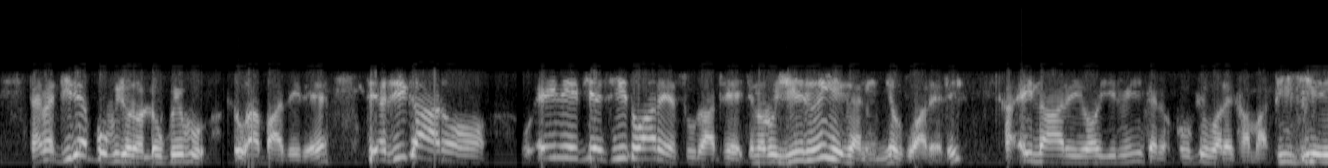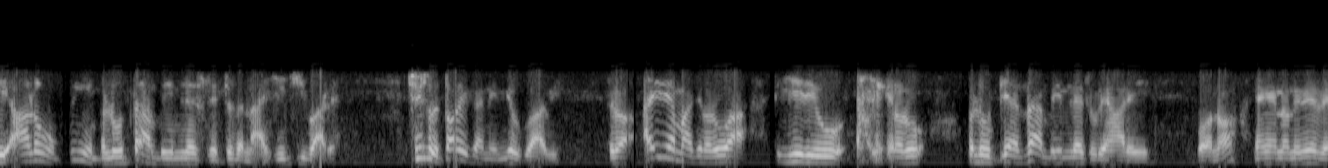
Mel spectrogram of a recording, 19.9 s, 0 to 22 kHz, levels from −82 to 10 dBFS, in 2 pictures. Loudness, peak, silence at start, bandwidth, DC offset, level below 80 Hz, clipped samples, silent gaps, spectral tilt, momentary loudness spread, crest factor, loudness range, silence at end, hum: -19 LUFS; -4 dBFS; 0.05 s; 4.2 kHz; under 0.1%; -68 dBFS; under 0.1%; none; -8 dB/octave; 8 LU; 14 dB; 3 LU; 0 s; none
